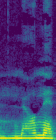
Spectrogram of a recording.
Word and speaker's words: marma: The nail beds on the fingers here are a marma point. Marma is spelled like mama with an R.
